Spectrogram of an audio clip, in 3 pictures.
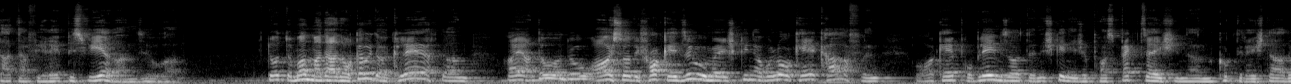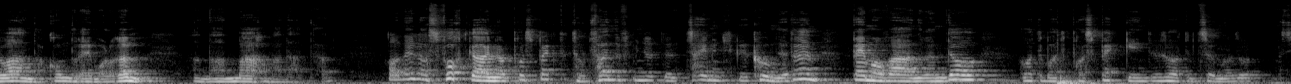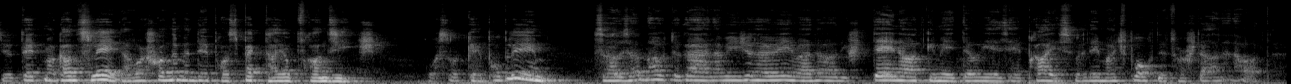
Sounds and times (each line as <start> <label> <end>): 2.6 local dialect 38.7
